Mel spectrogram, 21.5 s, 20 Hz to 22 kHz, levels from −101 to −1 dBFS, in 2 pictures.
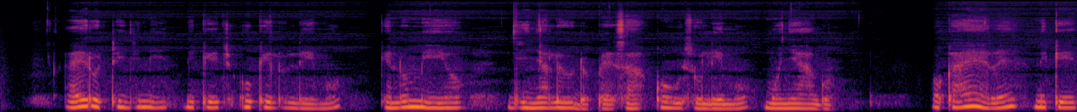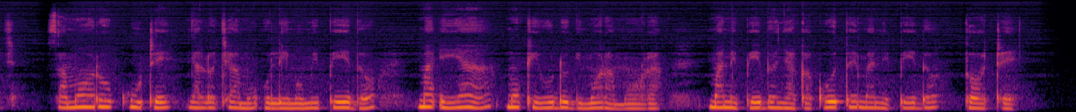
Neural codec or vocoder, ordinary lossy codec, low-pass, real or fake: none; none; none; real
